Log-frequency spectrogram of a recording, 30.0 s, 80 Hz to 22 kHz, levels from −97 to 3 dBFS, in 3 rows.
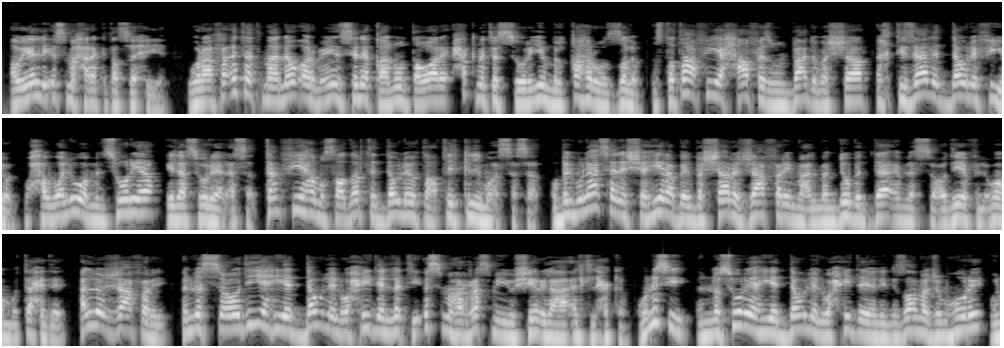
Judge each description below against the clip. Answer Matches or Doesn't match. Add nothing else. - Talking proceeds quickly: Matches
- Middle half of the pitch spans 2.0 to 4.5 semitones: Doesn't match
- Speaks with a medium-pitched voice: Matches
